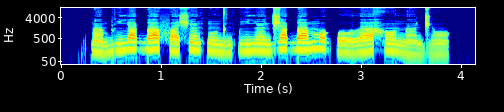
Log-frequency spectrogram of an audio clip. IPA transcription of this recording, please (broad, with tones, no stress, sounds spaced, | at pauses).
k͡p ã˨ b i˧ j a˦ ɡ͡b a˦ f a˧ ʃ ɛ̃˧ k͡p ũ˨ d ĩ˨ k͡p i˧ j ɛ̃˧ d͡ʒ a˦ ɡ͡b a˦ m ɔ˦˨ k͡p o˨ l a˨˦ h ɔ̃˧ n ã˨ d͡ʒ ɔ̃˧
